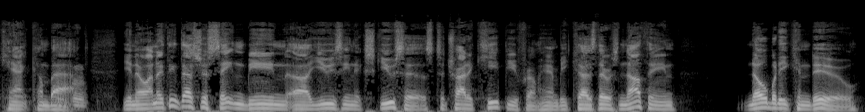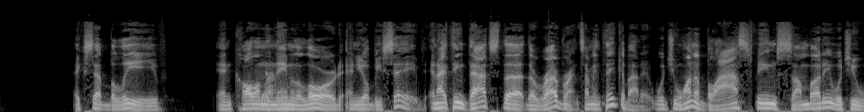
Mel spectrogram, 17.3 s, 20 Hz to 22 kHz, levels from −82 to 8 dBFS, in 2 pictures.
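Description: Speech, with three short gaps between stream segments at 12.12 s (after "name of the lord"), 14.13 s and 16.14 s, spaced 2 s apart. The segment timestamps leave holes of about 7 to 10 ms, which the player fills with hard-edged silence. No audio is lost.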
